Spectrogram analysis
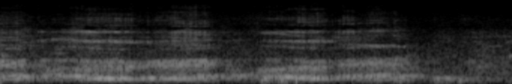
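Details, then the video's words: A family of black howler monkeys at the San Francisco Zoo gives two long, throaty, droning bouts of rough, moaning morning calls. "Black howler monkeys at San Francisco Zoo"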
